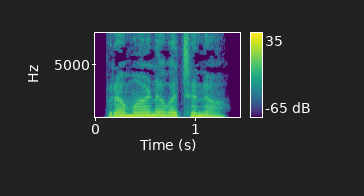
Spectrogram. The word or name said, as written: ಪ್ರಮಾಣವಚನ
